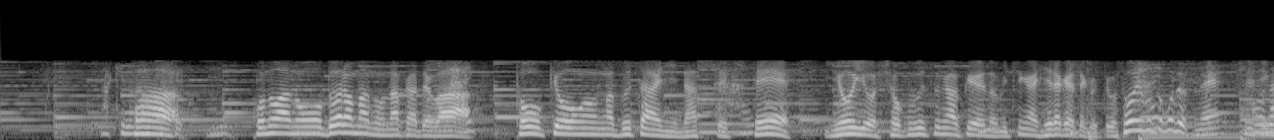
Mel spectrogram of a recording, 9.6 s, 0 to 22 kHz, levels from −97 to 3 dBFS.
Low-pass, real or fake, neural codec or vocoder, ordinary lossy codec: 3.6 kHz; real; none; none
